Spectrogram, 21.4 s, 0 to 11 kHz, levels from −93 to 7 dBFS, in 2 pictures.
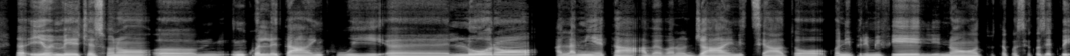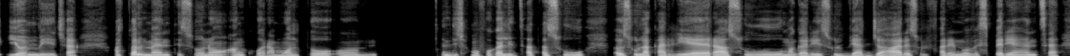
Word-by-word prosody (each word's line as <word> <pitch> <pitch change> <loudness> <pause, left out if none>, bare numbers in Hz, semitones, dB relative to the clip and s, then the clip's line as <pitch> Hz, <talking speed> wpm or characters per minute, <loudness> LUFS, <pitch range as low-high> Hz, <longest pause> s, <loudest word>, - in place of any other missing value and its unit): Uhm, 215 -1 +4
io 230 -4 +6
invece 205 -1 +3
sono, 180 0 0
uhm, 170 -1 -1
in 210 0 +4
quell'età 200 -3 +3
in 195 +1 -1
cui 185 +1 -6
ehm, 175 0 -2
loro, 240 +3 +5 0.2
alla 185 -2 -1
mia 195 0 +1
età 175 -2 -1
avevano 180 0 -6
già 180 +2 +3
iniziato 175 0 -3
con 185 0 -2
i 185 - -3
primi 185 +2 -4
figli, 200 -2 +2
no, 190 0 -1
tutte 190 0 -12
queste 190 +2 -12
cose 225 +4 -3
qui, 205 -4 -3
io 220 -3 +4
invece 190 -4 +1 0.4
attualmente 200 -4 +1
sono 180 -1 -2
ancora 180 -3 -4
molto, 185 -1 -2
uhm, 175 0 -6 0.7
diciamo 185 -1 -3
focalizzata 190 -1 0
su 185 +2 0 0.5
uhm, 180 - +3
sulla 180 0 +2
carriera, 190 +2 +4
su 180 -1 -3
magari 175 -1 -1
sul 185 +2 -5
viaggiare, 180 +1 +2
sul 175 -1 -10
fare 180 +1 -3
nuove 175 0 -3
esperienze, 175 0 -1
185 Hz, 130 wpm, -22 LUFS, 175-195 Hz, 0.7 s, io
